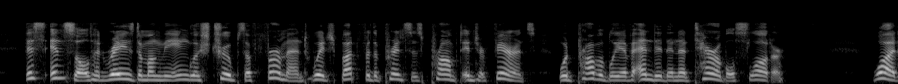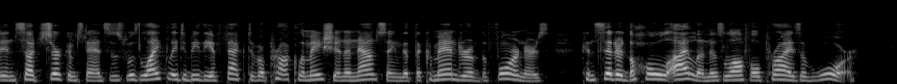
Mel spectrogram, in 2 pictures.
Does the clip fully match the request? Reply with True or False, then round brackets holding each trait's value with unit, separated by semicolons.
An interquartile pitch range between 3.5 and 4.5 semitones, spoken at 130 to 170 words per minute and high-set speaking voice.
False (4.0 semitones; 180 wpm; 210 Hz)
